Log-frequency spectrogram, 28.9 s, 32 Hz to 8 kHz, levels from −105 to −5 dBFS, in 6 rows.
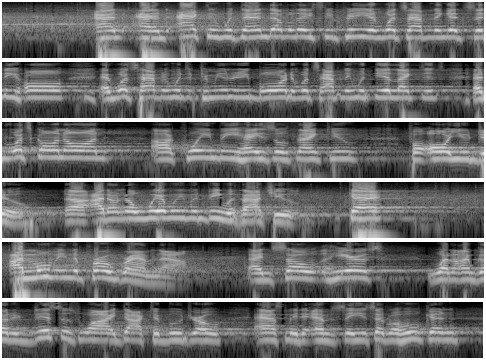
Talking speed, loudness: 160 wpm, -27 LUFS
